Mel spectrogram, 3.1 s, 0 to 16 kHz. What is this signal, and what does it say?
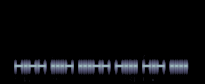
Morse code, heard as a keyed tone, about 36 wpm, 690 Hz. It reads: YV3BKH
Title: DXCC-100 Call Signs - 6 Characters - 35wpm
